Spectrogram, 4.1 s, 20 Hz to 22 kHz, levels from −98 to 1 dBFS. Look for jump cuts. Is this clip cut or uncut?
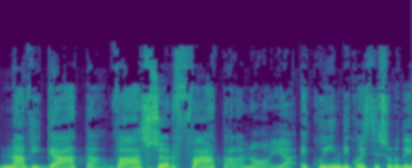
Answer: uncut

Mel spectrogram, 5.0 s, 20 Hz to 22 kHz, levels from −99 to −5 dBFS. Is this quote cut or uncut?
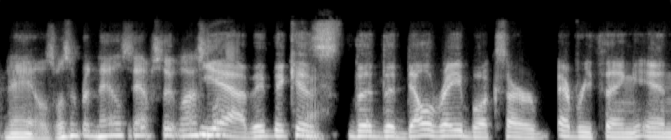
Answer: uncut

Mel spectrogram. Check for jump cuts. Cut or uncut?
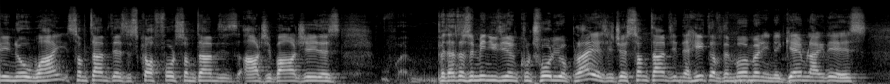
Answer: uncut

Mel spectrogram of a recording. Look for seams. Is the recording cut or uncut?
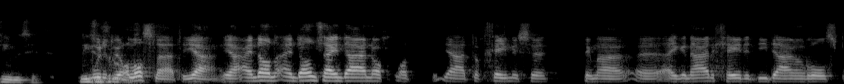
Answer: cut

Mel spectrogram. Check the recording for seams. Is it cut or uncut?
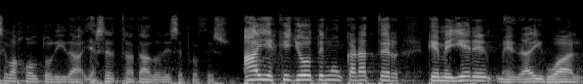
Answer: cut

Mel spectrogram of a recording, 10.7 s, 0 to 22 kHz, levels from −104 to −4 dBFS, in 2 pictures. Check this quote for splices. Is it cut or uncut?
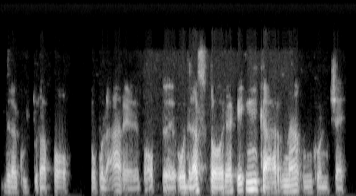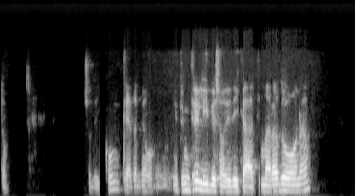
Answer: cut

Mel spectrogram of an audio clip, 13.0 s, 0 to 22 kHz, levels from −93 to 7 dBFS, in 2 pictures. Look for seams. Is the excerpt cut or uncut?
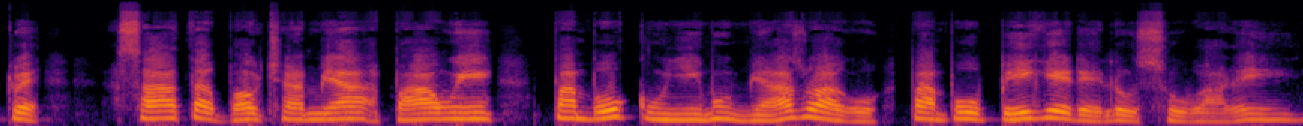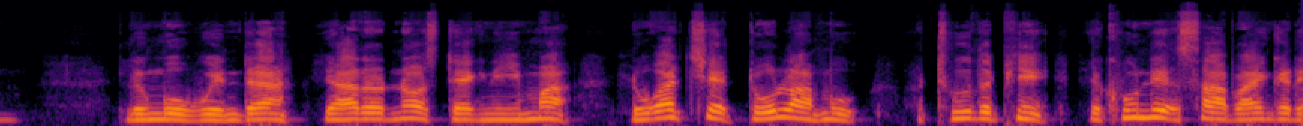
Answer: cut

